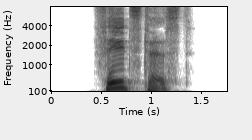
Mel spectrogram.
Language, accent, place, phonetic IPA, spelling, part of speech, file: German, Germany, Berlin, [ˈfɪlt͡stəst], filztest, verb, De-filztest.ogg
- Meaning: inflection of filzen: 1. second-person singular preterite 2. second-person singular subjunctive II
